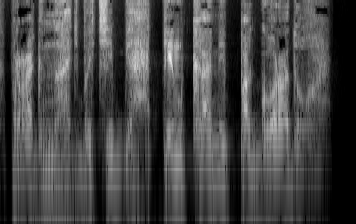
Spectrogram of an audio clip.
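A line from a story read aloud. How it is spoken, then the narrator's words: Hoarse rasp. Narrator (Russian): прохрипел мистер Уокер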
